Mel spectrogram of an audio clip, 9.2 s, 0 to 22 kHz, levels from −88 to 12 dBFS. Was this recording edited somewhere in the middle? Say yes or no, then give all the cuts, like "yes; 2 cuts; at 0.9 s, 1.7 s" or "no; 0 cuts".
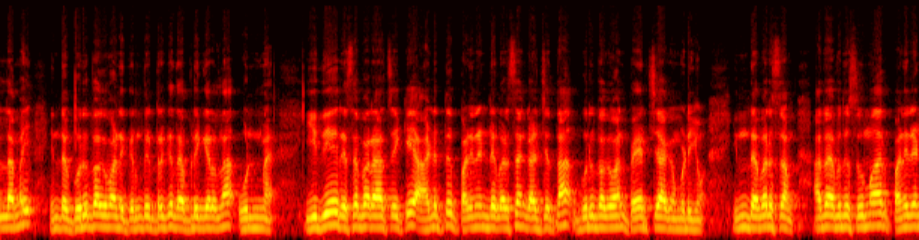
no; 0 cuts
